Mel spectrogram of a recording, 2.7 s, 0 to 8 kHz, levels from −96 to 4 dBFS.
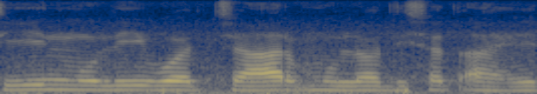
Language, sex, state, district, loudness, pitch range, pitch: Marathi, male, Maharashtra, Pune, -32 LUFS, 135-145 Hz, 140 Hz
